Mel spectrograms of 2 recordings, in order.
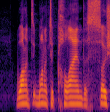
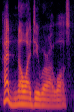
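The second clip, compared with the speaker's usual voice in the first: usual speaking voice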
